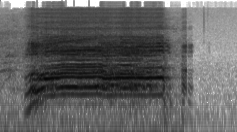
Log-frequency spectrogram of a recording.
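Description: A goat bleats once in a loud, wavering, nasal cry lasting over a second, close and alone, ending in a short trailing catch.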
